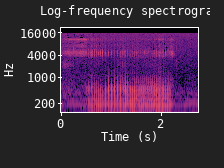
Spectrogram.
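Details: French Bulldog fast asleep on a toy, giving one steady snoring breath of about a second and a half: a rapid, even rattling buzz of many quick pulses that starts abruptly and stops cleanly in a quiet room.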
